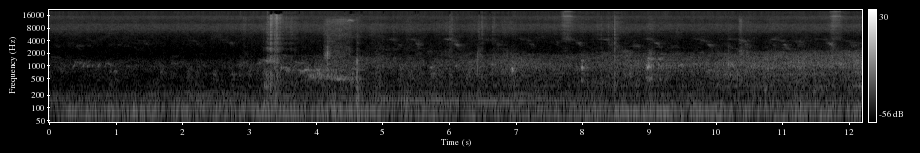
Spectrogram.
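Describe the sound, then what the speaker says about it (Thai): Chickens on a small farm flock of about a dozen birds cluck intermittently at feeding time, moderately close, over a steady outdoor background hum with no talking. "ผม จะพามาให้อาหารไก่ นะ ครับ"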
